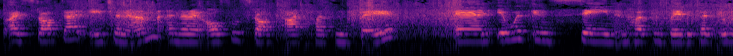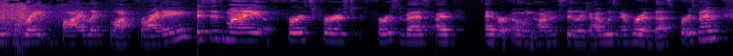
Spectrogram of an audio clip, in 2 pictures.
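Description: A woman's voice: medium pitch, normal speed, bright, forceful tone, slight background noise. Bubbly young woman chatting in a roomy bedroom. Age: young adult. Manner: chatty, effusive, talks straight to viewers. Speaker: fashion vlogger. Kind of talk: casual haul vlog chat. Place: bedroom, indoors. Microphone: camera at a short distance.

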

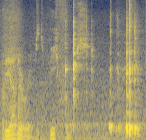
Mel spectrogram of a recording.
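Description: An older man with a deep voice chats in a relaxed way during a kitchen cooking live stream at home, reading out comments as he goes. He talks at a moderate pace, and the distant camera catches a very noisy background of clattering dishes and cutlery.

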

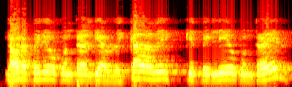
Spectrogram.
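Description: An older man with an Argentine accent giving an emotional sermon testimony in a church, building to shouted praise. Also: a little high, normal speed. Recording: echoey, muffled church recording.

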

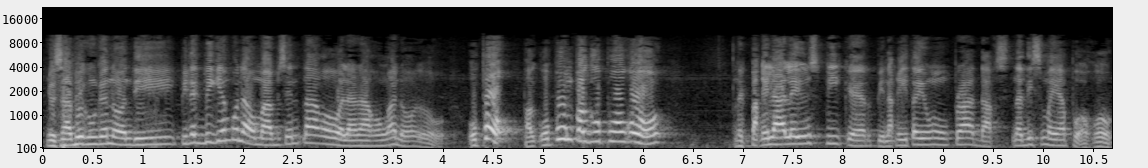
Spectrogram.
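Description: A man's voice: high-pitched, a little fast. A young man from the Philippines telling a live audience his story, acting out quotes and often asking the crowd for agreement. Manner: animated, acts out quotes, asks the audience "right?". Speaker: speaker giving a testimony to an audience.

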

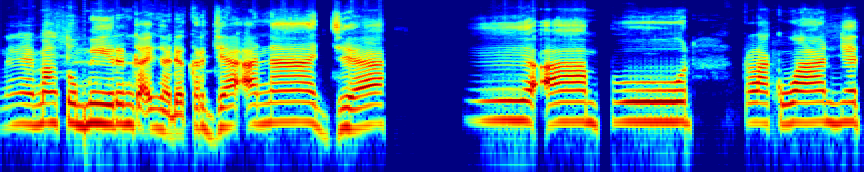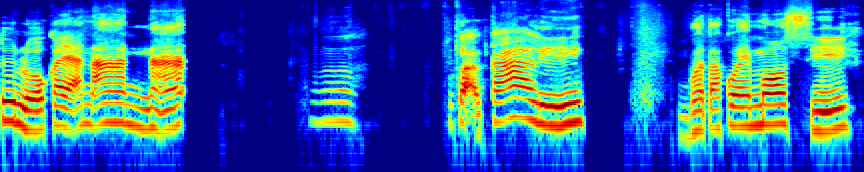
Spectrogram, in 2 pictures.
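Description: A man acting a grumbling, quick-tempered village mother in a slapstick sketch. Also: high-pitched, dry recording, studio quality. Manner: grumbling, mocking asides. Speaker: comic actor.

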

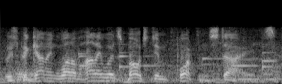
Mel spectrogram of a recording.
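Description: A man's voice: mid-range voice, lively intonation, a little fast, dull audio, over loud music. A man narrating a 1960s newsreel in an upbeat showbiz voice-over, with the sound of an old newsreel.

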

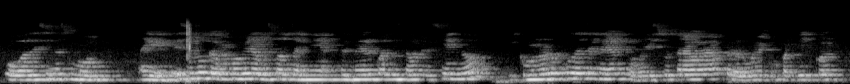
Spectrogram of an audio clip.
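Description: A woman illustrator speaking at a book presentation in a large hall, in a lively, conversational way. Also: on the high side, fast, a little hiss or hum. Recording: echoey hall, muffled sound.

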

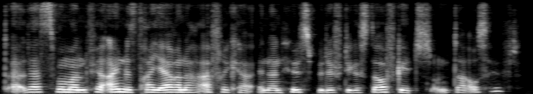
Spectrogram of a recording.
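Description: A woman voicing a caring teenage boy who is a worried best friend, in an amateur audiobook reading, speaking softly and falteringly. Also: mid-range voice, little pitch movement, normal speed, close to an everyday voice. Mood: hesitant. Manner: soft, faltering, uncertain.

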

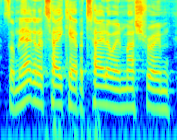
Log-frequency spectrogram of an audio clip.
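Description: A fast-talking middle-aged cooking instructor with a medium-pitched voice demonstrates a recipe in a teaching kitchen, steadily explaining each step as he goes and saying "um" now and then. There's noise in the background.

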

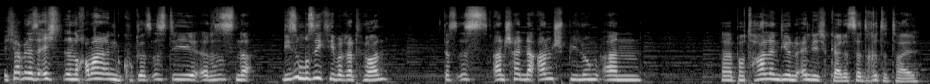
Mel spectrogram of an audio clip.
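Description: A woman's voice: on the high side, fast talker. A woman let's player reading game text aloud and commenting casually. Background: video game music.

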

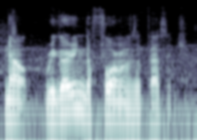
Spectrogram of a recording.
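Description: Teen guy doing a school oral commentary, earnest and formal, mid-pitched voice, faint traffic hum behind. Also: expressive, a little fast, a little mellow, low-quality recording. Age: teens. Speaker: high school student.

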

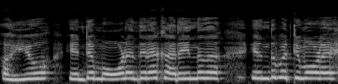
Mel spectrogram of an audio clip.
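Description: A protective, hard-up single father who scolds and complains, played by a male cartoon voice actor. The voice rides very high for a man, strained and reedy. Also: steady tone, normal speed. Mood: worried.

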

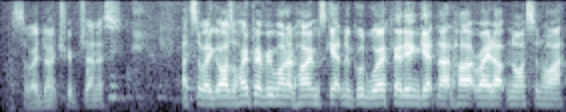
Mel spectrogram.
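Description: A young man with an Australian accent and a slightly high-pitched voice leads an exercise session as coach. He gives short, clipped instructions and steady encouragement to people training along at home. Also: fast, a little hiss or hum. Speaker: fitness coach. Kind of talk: coaching a workout for viewers at home. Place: indoor room with hard floor and whiteboard.

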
